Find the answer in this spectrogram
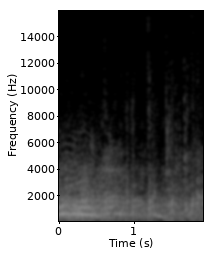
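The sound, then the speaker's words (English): Steady applause from faculty at Lubbock Christian University, dense and fairly loud throughout, with scattered sharper claps standing out near the end and a faint cheer or voice rising briefly at the start. “Not because faculty are clapping way too loud.”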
